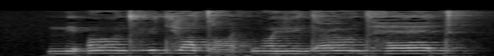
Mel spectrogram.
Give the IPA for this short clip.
mʲ ʊ˧ ʔ ɔ̃ː˦ dʱ ʉ˦ d vʲ ɔ˦ dˤ ɛː˨ k w ɔ̃˦ vʲ ɔ̃˦ d ʕ ɔ̃˦ dʱ ɛː˦ d

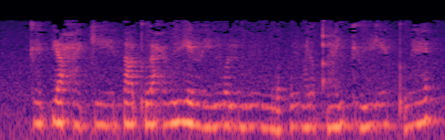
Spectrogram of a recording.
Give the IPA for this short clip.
k ɛ̤ pʲ ɑ ħ ɛ̤ kʲ e̤ θ ɑ kʷʼ ɛ ħ o̤ vʲ ɛ v e̤ ŋ o n o̤ v o̤ | v ɑ̤ lʲ qʼ e̤ lʲ kʲ o̤ vʲ ɛ̤ kʷʼ ɛ̤

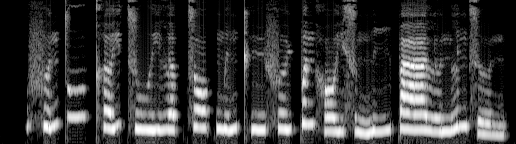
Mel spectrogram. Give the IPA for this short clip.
f ɵ˨˥ n t̪ uː˥ kʰ ɐ˨˥ j t͡s uː˨ j l ɐ˨˥ k̚ s ɔː˧ k̚ m ɪ˨˥ ŋ t̪ʰ yː˨˧ f ɵ˧ ɥ p ɐ˥ n h ɔː˨ j s ʊ˨˩ ŋ n̪ iː˨˥ p aː˧ l ɵ˨˧ n l ɪ˥ ŋ s ɵ˨˩ n

